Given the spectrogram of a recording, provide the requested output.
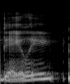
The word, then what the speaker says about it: Daily: Yes, but my Instagram is Bayday, so B-A-Y-Y-D-A-Y-Y, and my YouTube is Bailey Daily. My name is spelled B-A-Y-L-E-I-G-H, and Daily, which is D-A-I-L-Y.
